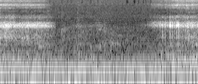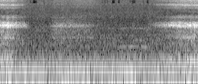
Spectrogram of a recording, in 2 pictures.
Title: Hear this boy snoring at school and he cannot wake up!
